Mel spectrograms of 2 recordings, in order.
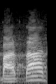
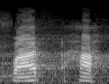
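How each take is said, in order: First: The word begins with a p sound. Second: The word begins with an f sound. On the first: The speaker calls it wrong. "bukan patah" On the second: The speaker calls it right. "tapi fathah"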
